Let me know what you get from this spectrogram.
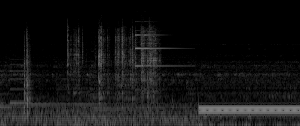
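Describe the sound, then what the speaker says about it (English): Payphone in the video game Thimbleweed Park used with a dime: a few clinks and clicks of the coin and handset, then a loud steady tone droning on by itself. "Let's use dime and payphone."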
